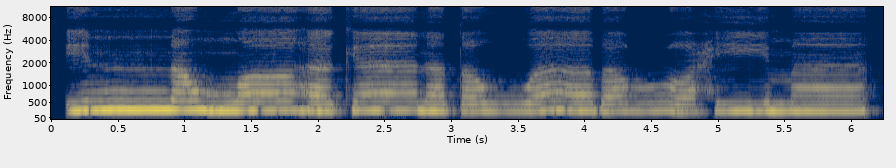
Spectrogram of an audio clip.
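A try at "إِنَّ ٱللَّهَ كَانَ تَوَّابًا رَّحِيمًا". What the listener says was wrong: Jangan ada hamzah di ujungnya. Rahima.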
